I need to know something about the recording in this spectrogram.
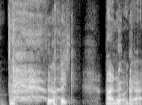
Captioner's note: Tim laughs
